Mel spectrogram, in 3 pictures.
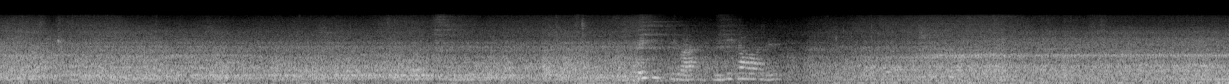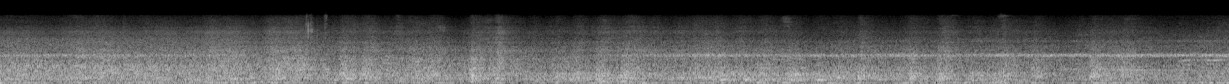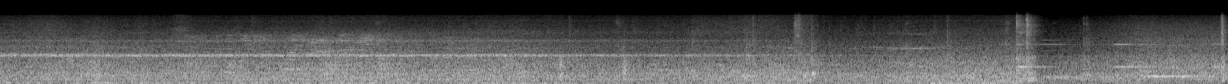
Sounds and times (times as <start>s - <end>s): Subway, metro, underground: 0.0s - 36.8s
Train: 0.0s - 36.8s.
